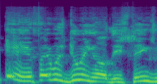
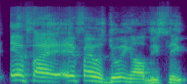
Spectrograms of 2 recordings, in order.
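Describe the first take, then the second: First: High-pitched, hammed-up Italian accent; excuse-making in a cartoonish Italian accent; mock Italian accent. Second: Said in the usual way. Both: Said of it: "that's my Italian accent".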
